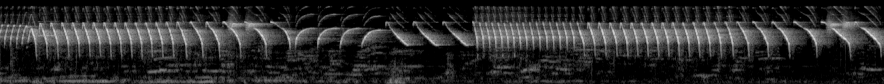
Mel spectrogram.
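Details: Energetic canary song meant to tutor young canaries and stir quiet ones into singing: long, rapid high trills alternating with quick arched sweeping notes, brief pause mid-phrase, then another sustained fast trill; clean background.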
